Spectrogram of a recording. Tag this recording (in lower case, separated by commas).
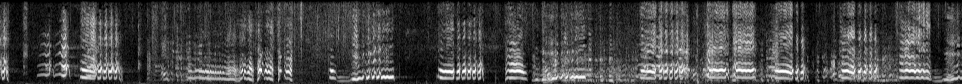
turkey gobbling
